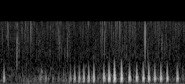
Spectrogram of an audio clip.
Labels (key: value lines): label: biophony, damselfish
recorder: SoundTrap 300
